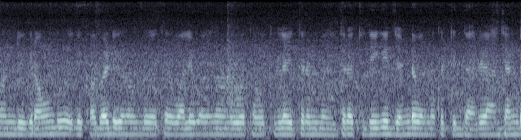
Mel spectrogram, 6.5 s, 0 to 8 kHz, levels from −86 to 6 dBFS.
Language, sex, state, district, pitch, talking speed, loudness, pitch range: Kannada, male, Karnataka, Belgaum, 130 Hz, 155 wpm, -18 LUFS, 125-130 Hz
